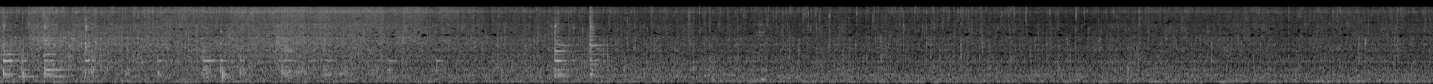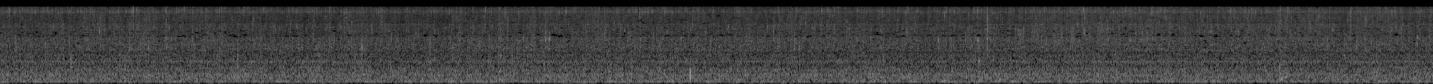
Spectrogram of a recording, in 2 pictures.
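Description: Onions and tomatoes sizzling steadily in hot oil in an aluminium kadai. A metal ladle stirs and clinks against the pan in the first few seconds, with two sharp clinks about six seconds in. The sizzle is louder at first and then settles to an even hiss.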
